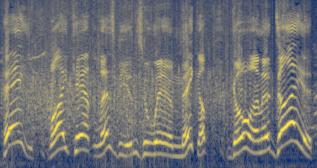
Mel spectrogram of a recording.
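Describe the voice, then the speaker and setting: An actor playing a crude, gleeful stand-up comic delivering a joke in a noisy crowd. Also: male voice, high-pitched, big pitch swings, slow, music in the background, heavily acted. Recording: noisy room with crowd behind.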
